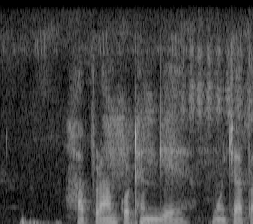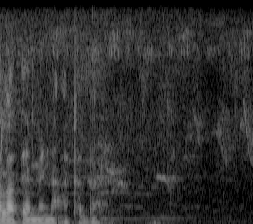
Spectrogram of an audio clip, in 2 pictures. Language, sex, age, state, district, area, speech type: Santali, male, 18-30, West Bengal, Bankura, rural, spontaneous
